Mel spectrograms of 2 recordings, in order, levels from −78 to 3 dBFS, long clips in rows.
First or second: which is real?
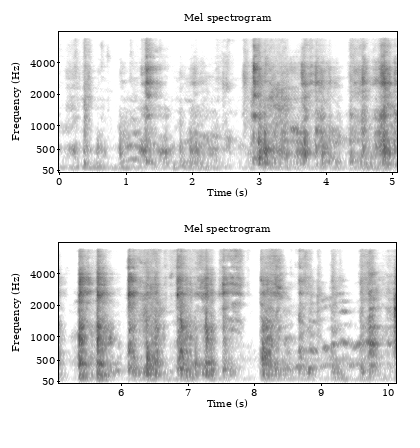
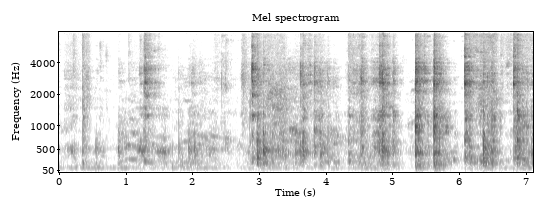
second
